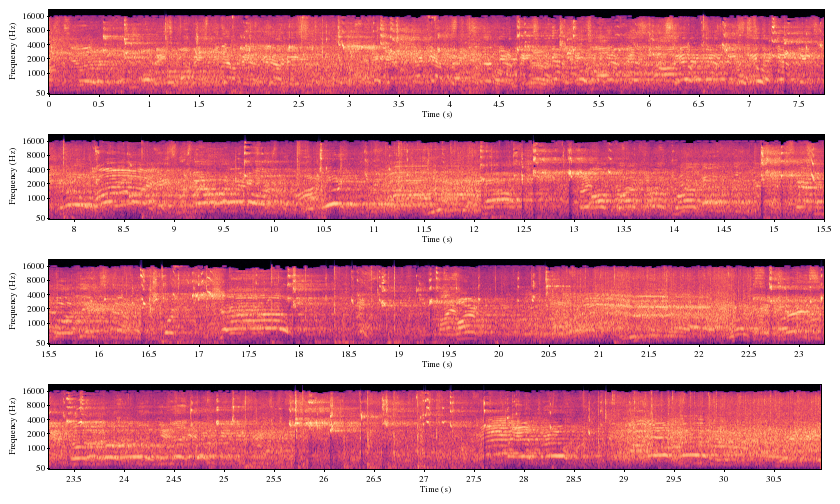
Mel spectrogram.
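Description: Live basketball play on a hardwood court in a large arena: a ball being dribbled, sneakers squeaking in short chirps, and players' voices and crowd chatter echoing through the hall.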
